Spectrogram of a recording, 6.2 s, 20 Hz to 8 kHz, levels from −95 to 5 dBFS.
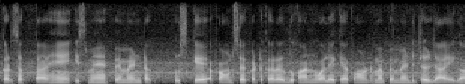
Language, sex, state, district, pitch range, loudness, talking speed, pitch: Hindi, male, Rajasthan, Bikaner, 90-95 Hz, -19 LUFS, 185 wpm, 90 Hz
